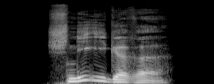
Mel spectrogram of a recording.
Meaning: inflection of schneeig: 1. strong/mixed nominative/accusative feminine singular comparative degree 2. strong nominative/accusative plural comparative degree
- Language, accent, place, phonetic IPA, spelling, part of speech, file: German, Germany, Berlin, [ˈʃneːɪɡəʁə], schneeigere, adjective, De-schneeigere.ogg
